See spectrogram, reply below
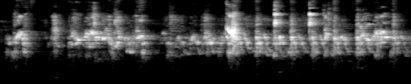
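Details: Pet budgerigars chattering loudly: a steady, dense warble of scratchy chirps and squeaks, with short pauses between bursts.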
